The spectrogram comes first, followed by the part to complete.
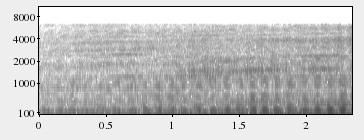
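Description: Film sound design and score: a low, rapidly pulsing rumble that swells steadily louder, with a thin high shimmer above it.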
